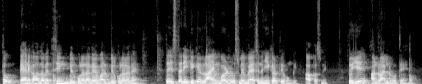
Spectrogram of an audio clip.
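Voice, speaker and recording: In a Hindi-language lecture, a high-voiced man covers English literature by slowly reading out English definitions and explaining them patiently afterward. The sound quality is tinny, like a phone.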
